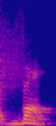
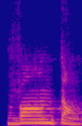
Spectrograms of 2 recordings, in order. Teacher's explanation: Entonces, cuando unimos esa T a la palabra años, suena la T. Si fuera solito el 20, la T no se pronuncia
